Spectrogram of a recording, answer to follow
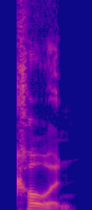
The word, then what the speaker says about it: Cohen: were not to be Cohen he sought and once wore he was Irish and that his name was spelled Cohen and pronounced with an accent on both syllables the becomes resident in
